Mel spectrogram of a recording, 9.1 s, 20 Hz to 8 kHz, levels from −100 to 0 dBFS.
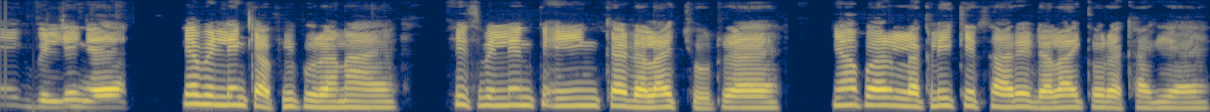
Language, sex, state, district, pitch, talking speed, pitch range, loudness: Hindi, male, Bihar, Lakhisarai, 170 Hz, 180 wpm, 155-205 Hz, -15 LUFS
